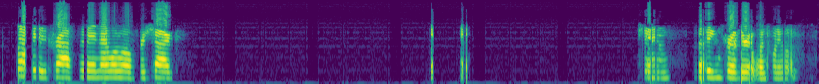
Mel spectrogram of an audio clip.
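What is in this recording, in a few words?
police radio dispatch, Scottsdale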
